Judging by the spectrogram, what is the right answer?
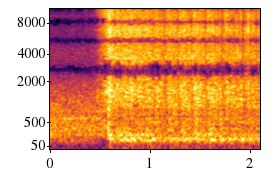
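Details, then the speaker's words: Homemade LPE-style inline 3-cylinder air engine with newer valves, starting without the RPM stabilizer: air hiss, then quick even chuffing settling into a steady fast run at very little pressure, with a slight rumble; running smoothly. "As you can see, very easy to start. I don't even need the RPM stabilizer anymore. I can just, cruise fairly easily at very little pressure."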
